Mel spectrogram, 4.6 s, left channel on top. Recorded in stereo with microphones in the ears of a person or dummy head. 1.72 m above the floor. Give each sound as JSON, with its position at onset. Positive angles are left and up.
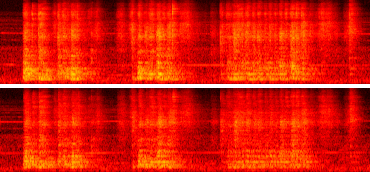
{"t": 0.3, "sound": "writing", "side_deg": 35, "distance_m": 0.5}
